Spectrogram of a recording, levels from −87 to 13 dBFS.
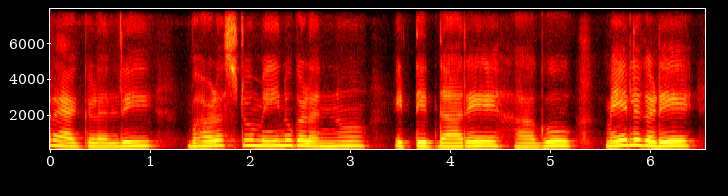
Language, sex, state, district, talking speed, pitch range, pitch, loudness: Kannada, female, Karnataka, Bidar, 65 wpm, 235-265 Hz, 255 Hz, -14 LUFS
